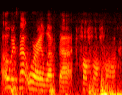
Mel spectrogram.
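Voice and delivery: retold mock-innocent quip capped with a loud fake laugh; playful retort with put-on laughter; joking comeback. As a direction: toss it back, then a punched, deliberate ha-ha-ha. Joking comeback to brother's mockery.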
